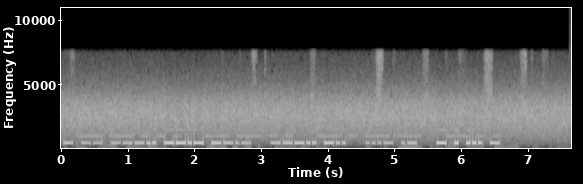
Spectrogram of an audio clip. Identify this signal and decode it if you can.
Morse code, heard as a keyed tone, machine-sent, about 27 wpm, 510 Hz, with radio static, fading, a weaker station near 1050 Hz and speech in English. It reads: TM8QQ 8D VA TEST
